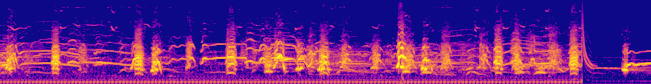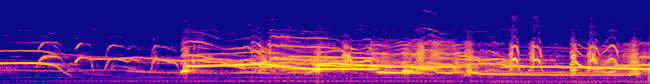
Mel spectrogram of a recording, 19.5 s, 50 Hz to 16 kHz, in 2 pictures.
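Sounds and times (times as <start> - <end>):
Siberian Husky yipping and whining: 0.0 - 9.6, 15.0 - 19.5
Siberian Husky howling: 0.0 - 19.5
Siberian Husky barking: 2.0 - 8.8.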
